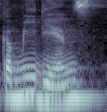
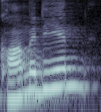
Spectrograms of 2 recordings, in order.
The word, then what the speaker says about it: comedian: Charlie Chaplin is one of the greatest comedians of all time. So it's not comedian, it's comedian.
